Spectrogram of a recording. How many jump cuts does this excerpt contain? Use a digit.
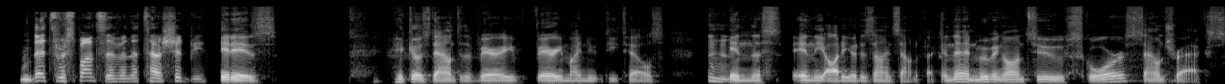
1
